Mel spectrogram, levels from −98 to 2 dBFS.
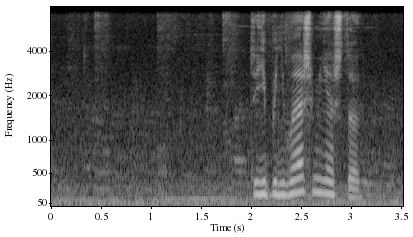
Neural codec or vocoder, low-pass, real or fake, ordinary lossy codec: none; 7.2 kHz; real; none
